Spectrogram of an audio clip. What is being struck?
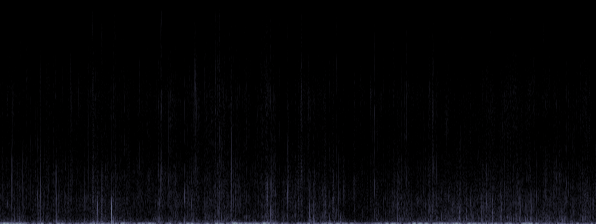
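Cotton terry towel.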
